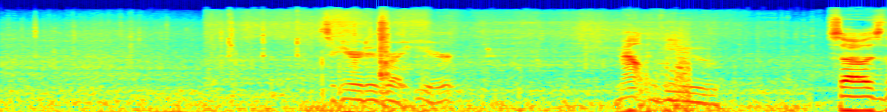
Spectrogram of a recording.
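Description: A car's engine and tyres rumble low and steadily from inside the car.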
